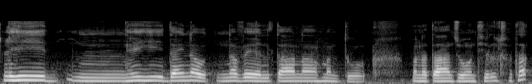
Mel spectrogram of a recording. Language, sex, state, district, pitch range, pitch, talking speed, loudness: Mizo, male, Mizoram, Aizawl, 150-175 Hz, 160 Hz, 215 wpm, -16 LUFS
